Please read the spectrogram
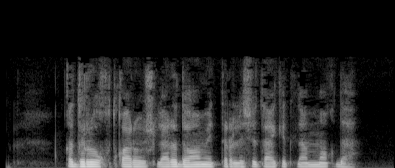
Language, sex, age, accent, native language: Uzbek, male, 18-24, Namangan, Uzbek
